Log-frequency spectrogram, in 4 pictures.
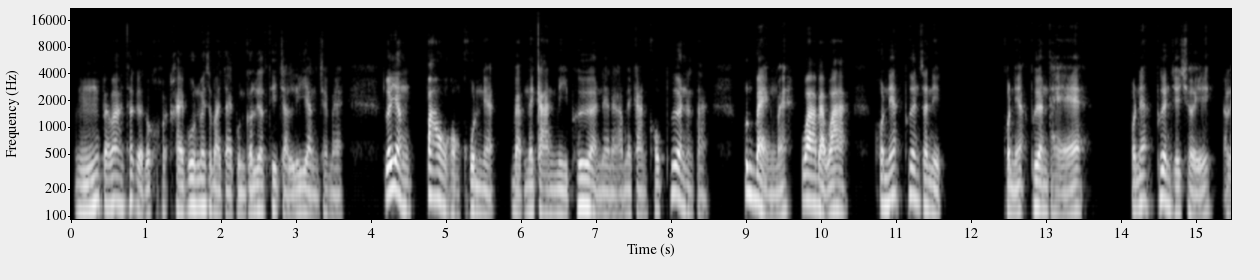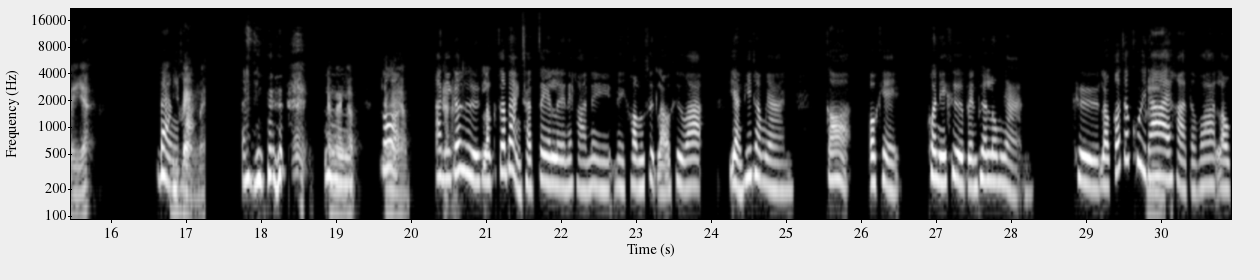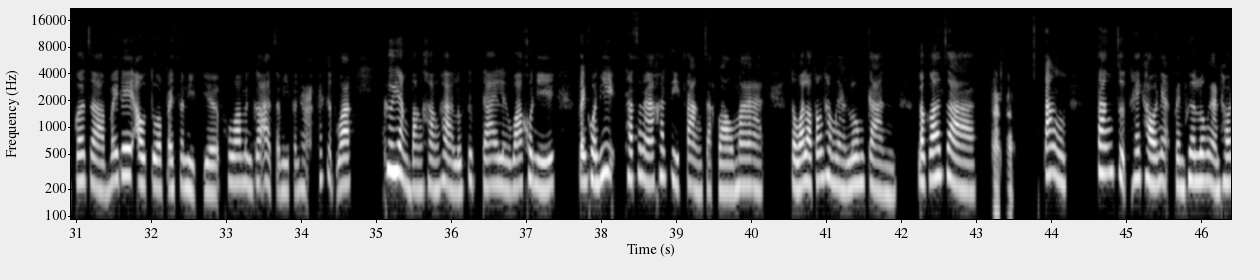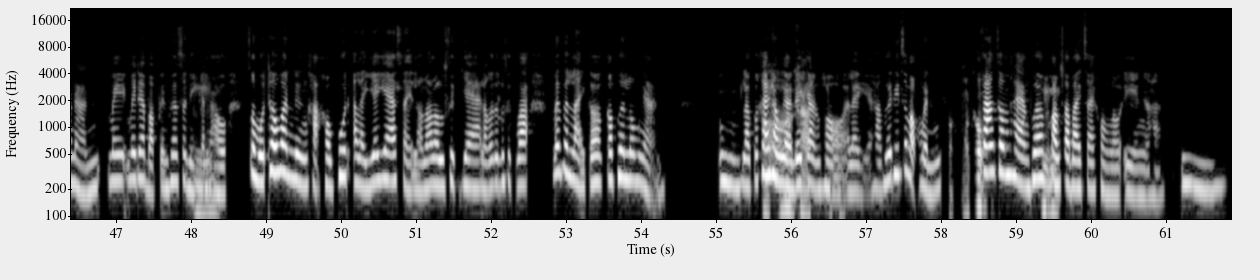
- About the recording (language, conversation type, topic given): Thai, podcast, คุณคิดว่าเพื่อนแท้ควรเป็นแบบไหน?
- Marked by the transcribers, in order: chuckle; tapping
